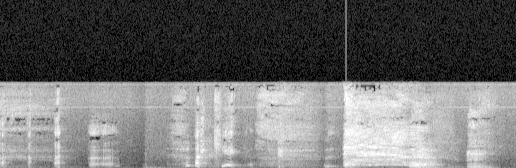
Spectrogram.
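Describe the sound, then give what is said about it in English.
A fairly loud coughing fit: several short, sharp coughs and throat-clearing sounds, then a longer harsh, raspy spell of coughing before it trails off. “I can't laugh because it's going to cause a cough.”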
